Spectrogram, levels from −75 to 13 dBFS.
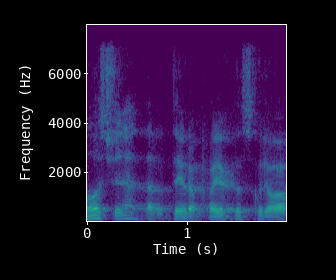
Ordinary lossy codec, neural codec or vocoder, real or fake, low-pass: Opus, 64 kbps; codec, 16 kHz in and 24 kHz out, 0.6 kbps, FocalCodec, streaming, 2048 codes; fake; 7.2 kHz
